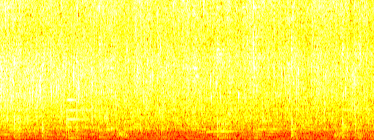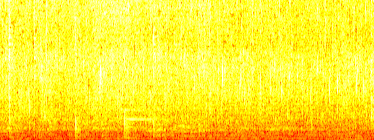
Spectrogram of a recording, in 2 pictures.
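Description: Onion frying in oil with mustard seeds, green chillies, garlic and curry leaves: a steady crackling sizzle with popping spatters and periodic spoon taps against the pan, close up.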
